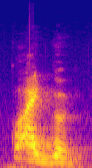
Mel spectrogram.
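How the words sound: Quite and good carry equal stress. It is moderately good. "Quite तथा गुड पर बराबर strength या बल होने पर"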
